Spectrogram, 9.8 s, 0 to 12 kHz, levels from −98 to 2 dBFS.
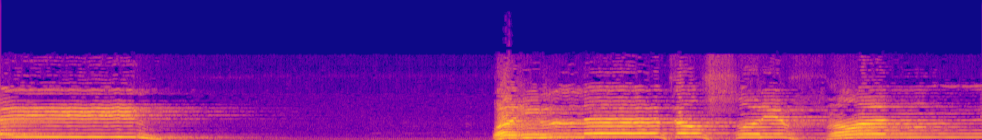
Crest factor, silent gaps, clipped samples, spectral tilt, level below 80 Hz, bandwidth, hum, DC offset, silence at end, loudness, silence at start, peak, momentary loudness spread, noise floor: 16 dB; none; under 0.1%; -5.5 dB/octave; -68 dBFS; 7.6 kHz; none; under 0.1%; 0 s; -14 LUFS; 0 s; 0 dBFS; 16 LU; -56 dBFS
